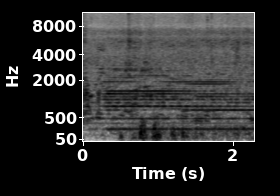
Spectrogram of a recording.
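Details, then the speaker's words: Standard-brand stand fan on speed 1: steady electrical hum as the motor won't turn; it spins only with a hand push and is then very noisy, due to a worn, loose shaft bushing. "ang sira nito maluwag naman to kaya lang pag sinaksak siya lagay natin sa number one Ayan umuugong"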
